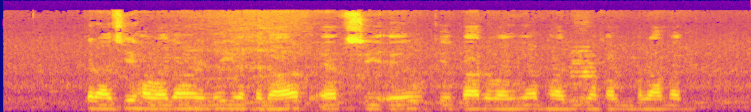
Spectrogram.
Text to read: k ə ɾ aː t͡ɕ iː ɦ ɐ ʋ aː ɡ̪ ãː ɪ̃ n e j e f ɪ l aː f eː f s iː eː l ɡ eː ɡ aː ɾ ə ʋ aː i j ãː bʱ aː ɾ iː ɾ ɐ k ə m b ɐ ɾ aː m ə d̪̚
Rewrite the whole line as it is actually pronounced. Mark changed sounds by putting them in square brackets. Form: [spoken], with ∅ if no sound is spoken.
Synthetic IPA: k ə ɾ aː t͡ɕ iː ɦ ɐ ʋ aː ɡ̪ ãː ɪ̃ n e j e [x] ɪ l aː f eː f s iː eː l [k] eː [k] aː ɾ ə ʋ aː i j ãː bʱ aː ɾ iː ɾ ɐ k ə m b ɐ ɾ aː m ə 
